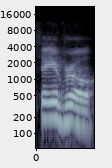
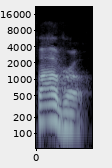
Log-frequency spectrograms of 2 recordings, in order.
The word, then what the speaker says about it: Favro: spelled uh you know if you say fabro it sounds like you know like john favreau uh obviously you know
